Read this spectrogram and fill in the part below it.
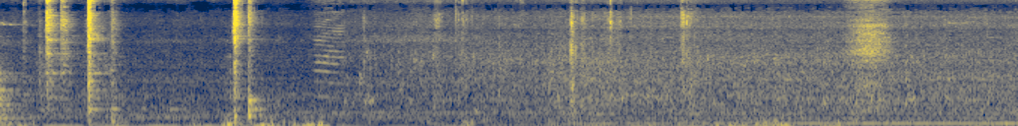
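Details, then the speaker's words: Pentair pool pump restarted after cleaning the filter baskets: a couple of sharp clicks, then a low hum builds over a second and settles into an even, steady tone as the pump starts normally. "You come back over here. Push F again. You'll hear it click. Pump should start back up."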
